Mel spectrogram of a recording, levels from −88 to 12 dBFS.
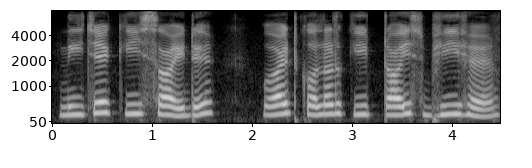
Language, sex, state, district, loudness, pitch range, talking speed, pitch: Hindi, male, Bihar, Patna, -15 LUFS, 225-255 Hz, 120 wpm, 235 Hz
